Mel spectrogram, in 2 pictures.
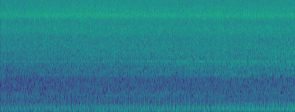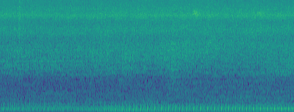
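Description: A small engine running steadily with a low, fast, even pulse, growing louder about two-thirds of the way through.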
